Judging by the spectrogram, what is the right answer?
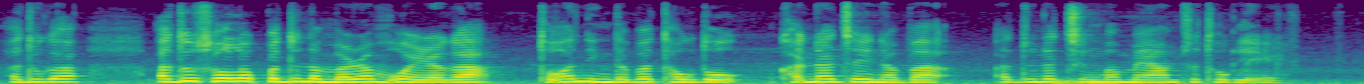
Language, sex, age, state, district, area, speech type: Manipuri, female, 18-30, Manipur, Imphal West, urban, spontaneous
